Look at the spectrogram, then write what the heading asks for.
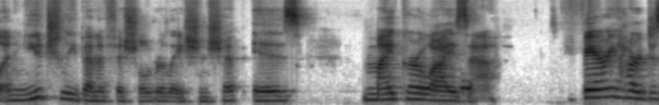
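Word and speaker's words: mycorrhiza: The word for this symbiotic, beautiful, and mutually beneficial relationship is microisa. Very hard to spell, but it's pronounced microisa.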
